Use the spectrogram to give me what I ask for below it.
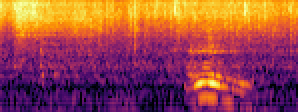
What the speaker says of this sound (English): That get in there and start sizzling.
